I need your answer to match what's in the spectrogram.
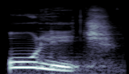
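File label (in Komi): "улич", Komi, female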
